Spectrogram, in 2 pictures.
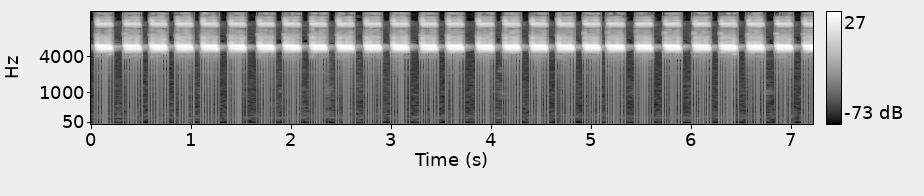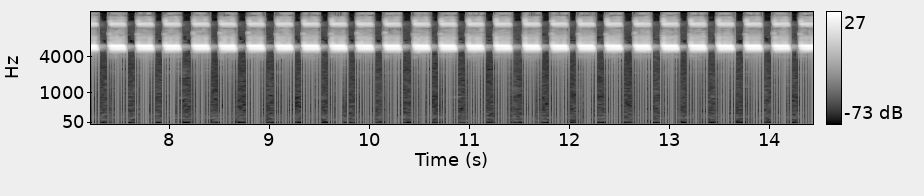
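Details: A male cricket chirps continuously on a summer evening, a long even train of high-pitched pulses at about four per second, clean and uninterrupted with no other noise.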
